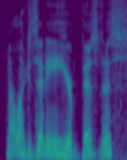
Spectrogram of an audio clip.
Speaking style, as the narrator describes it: Alexandra snapped

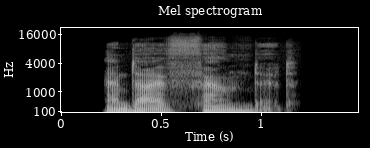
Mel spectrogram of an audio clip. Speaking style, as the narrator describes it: Renata said gently

